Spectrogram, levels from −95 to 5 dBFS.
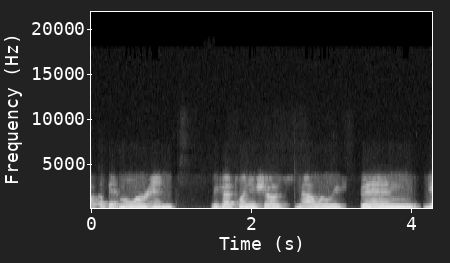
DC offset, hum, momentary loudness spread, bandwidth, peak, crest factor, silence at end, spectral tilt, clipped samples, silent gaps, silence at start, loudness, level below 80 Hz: under 0.1%; none; 8 LU; 4 kHz; 0 dBFS; 14 dB; 0 s; -10 dB/octave; under 0.1%; none; 0 s; -15 LUFS; -50 dBFS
